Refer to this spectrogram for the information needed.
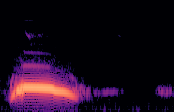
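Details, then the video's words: A single short spotted dove hoot, mellow and steady, bending downward at the close, from a call meant to stir a decoy bird; clean, with silence afterwards. "tieng cu gay kich boi nhanh noi/ Thúc gáy gọi căng lửa dùng kích bổi"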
